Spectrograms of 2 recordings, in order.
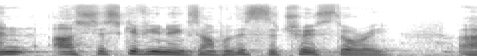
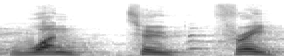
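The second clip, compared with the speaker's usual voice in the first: ordinary talk, nothing marked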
